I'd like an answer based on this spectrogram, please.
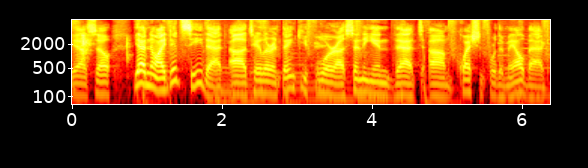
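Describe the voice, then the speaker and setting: A man speaks at a moderate speed while music plays behind him. His voice is medium in pitch and varies in an ordinary way. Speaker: podcast host. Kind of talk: casual chat. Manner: hesitant, many filler words.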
